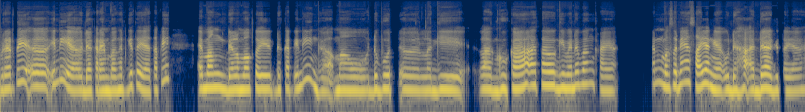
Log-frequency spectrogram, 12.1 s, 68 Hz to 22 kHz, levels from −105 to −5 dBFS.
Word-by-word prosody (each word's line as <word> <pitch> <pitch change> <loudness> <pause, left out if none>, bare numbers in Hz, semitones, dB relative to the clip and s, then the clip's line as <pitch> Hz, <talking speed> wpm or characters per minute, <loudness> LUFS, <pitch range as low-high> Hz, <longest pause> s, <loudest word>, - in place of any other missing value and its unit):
berarti, 230 +6 -1 0.2
eee, 255 -1 +2
ini 335 +5 -3
ya, - - +3
udah 205 0 0
keren 210 -1 +1
banget 210 +1 0
gitu 260 +2 -3
ya, - - +2
tapi 320 +10 -3 0.5
emang 240 +1 +4 0.2
dalam 220 +1 +2
waktu 225 +1 0
i - - +3 0.2
dekat 220 0 -5
ini 260 +7 -2 0.2
nggak 195 -1 -6 0.2
mau 210 0 0 0.3
debut, 220 +1 -1 0.2
eee, 215 -1 -3
lagi 210 +1 -2 0.6
lagukah, 225 +1 +1 0.2
atau 275 0 +1 0.2
gimana 240 +2 +2
Bang? 290 +1 -2
Kayak 210 -1 -5 0.5
kan 290 +2 -8
maksudnya 265 +4 +1
sayang 260 +2 +5
ya - - +1
udah 205 -2 +1 0.2
ada 215 +3 +2 0.2
gitu 210 0 -6
ya. 205 - -6
225 Hz, 170 wpm, -23 LUFS, 210-250 Hz, 0.6 s, sayang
